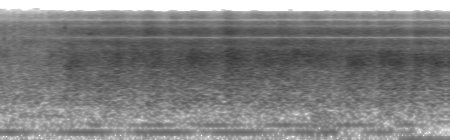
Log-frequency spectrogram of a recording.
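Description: A large congregation applauding, a dense, steady clapping that grows a little louder after the first second.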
